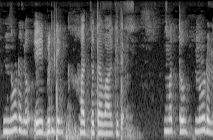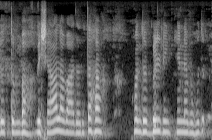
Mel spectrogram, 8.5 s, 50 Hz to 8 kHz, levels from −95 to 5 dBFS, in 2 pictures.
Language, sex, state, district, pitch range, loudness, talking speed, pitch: Kannada, female, Karnataka, Dakshina Kannada, 215-240 Hz, -18 LUFS, 85 wpm, 225 Hz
